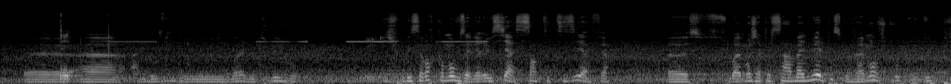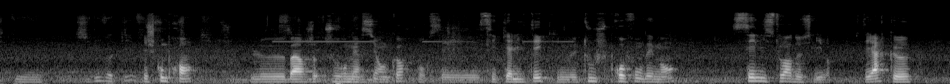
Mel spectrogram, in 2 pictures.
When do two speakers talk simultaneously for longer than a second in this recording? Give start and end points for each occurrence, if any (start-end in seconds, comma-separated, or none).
12.0-13.4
